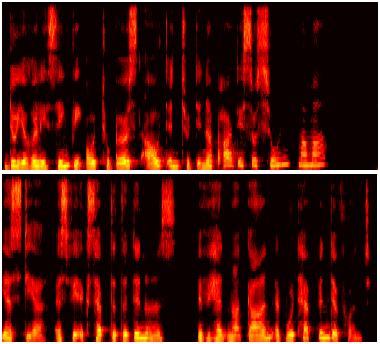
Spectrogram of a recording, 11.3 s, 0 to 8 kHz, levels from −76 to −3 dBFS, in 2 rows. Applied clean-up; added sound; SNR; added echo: none; none; none; none.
